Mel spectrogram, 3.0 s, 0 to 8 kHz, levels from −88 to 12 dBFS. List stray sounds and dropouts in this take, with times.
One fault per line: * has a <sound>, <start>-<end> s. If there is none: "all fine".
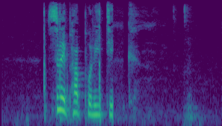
* has a dropout, 1.5-1.6 s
